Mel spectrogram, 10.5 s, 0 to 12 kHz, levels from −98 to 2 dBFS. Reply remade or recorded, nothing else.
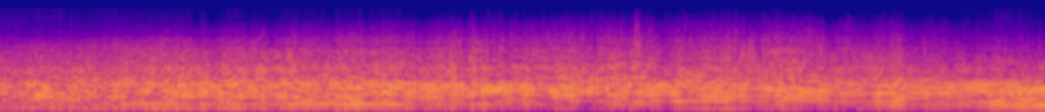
recorded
